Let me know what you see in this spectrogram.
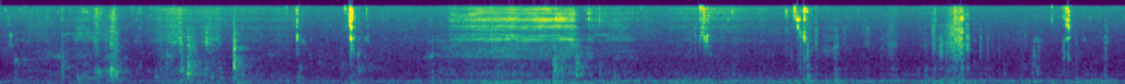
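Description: A person chewing food close to the microphone, with wet mouth clicks and smacks at irregular moments. A soft hiss comes about three seconds in.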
